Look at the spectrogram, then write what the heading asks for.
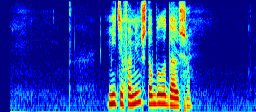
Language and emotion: Russian, neutral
